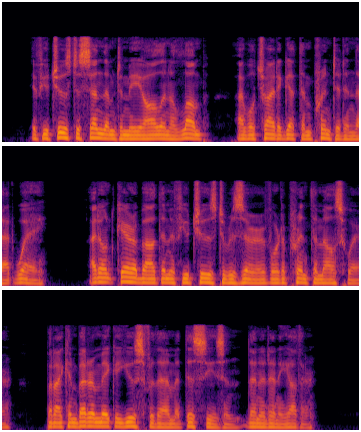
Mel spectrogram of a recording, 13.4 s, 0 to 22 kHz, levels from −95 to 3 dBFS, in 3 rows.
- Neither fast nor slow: No, fast, 235 wpm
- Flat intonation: Yes, narrow, 2.3 semitones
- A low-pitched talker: Yes, low, 105 Hz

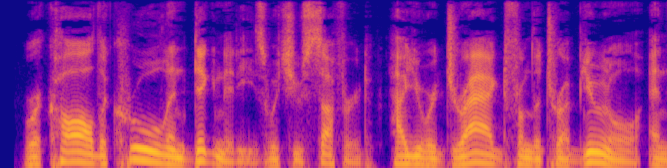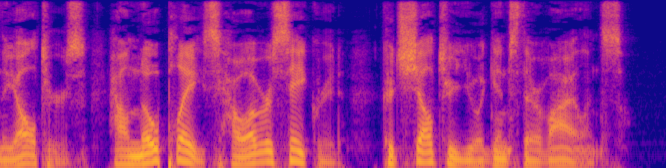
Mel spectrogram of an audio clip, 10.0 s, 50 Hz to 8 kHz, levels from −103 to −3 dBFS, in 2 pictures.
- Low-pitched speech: Yes, very low, 95 Hz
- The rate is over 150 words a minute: Yes, average, 170 wpm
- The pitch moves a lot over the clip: Yes, wide, 6.7 semitones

